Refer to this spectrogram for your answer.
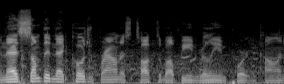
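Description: Noticeable background noise sits under a dry sound with no echo. A man talks very fast with lively intonation. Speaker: baseball color commentator. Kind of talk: sports broadcast color commentary. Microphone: headset.

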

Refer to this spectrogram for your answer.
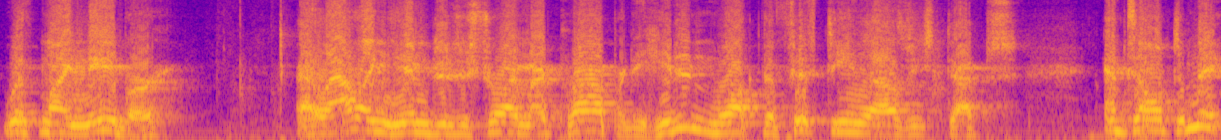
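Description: Lively intonation marks a man's fairly high voice at a fairly quick pace. Background noise is noticeable. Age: 60s. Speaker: resident making public comment. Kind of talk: public comment at township meeting. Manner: halting.

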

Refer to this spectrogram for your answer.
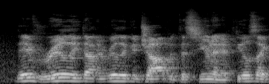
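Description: A man speaks with fairly even intonation and a bright, sharp tone. Room echo is audible.

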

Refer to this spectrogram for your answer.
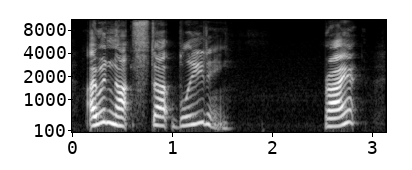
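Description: Against a quiet background, a woman speaks high with a bright, sharp tone and lively intonation. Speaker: YouTuber. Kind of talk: personal vlog monologue; opinion commentary vlog. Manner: earnest, emotional. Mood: earnest, frustrated. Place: home room. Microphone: handheld.

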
